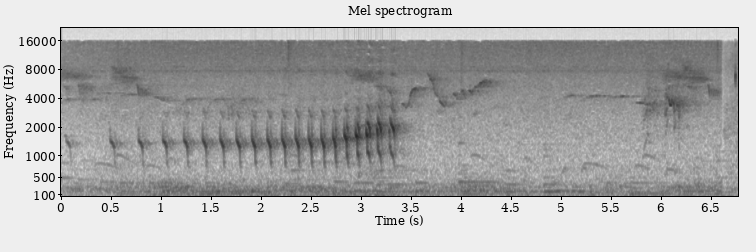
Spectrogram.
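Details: A Black-headed Trogon in Costa Rica, a bird of forest edges and gardens often heard before it is seen, gives a run of about seventeen dry chuck notes that speed up and climb in pitch over three seconds, over a low background rumble.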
